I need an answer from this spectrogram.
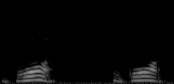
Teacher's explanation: これも▁TH▁の発音で濁らせてゼア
